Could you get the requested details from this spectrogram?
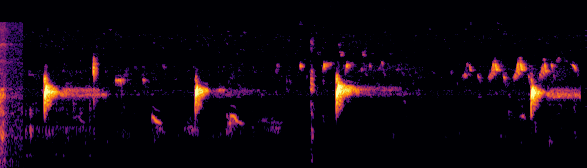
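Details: Swainson's Thrush in Maine giving its "bick" call: four short, sharp, liquid notes, each with a brief trailing ring, about one and a half seconds apart in otherwise quiet surroundings.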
